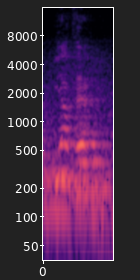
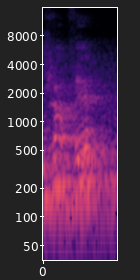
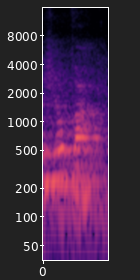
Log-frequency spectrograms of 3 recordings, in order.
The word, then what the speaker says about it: Yahvé: Então Deus se apresentou com esse nome, que se pronuncia em hebraico Yahvé, ou algumas traduções, né, que elas utilizam Javé ou ainda Jeová. Jeová é uma transliteração errada, é melhor não usar, mas alguns utilizam, até as nossas Bíblias utilizam.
